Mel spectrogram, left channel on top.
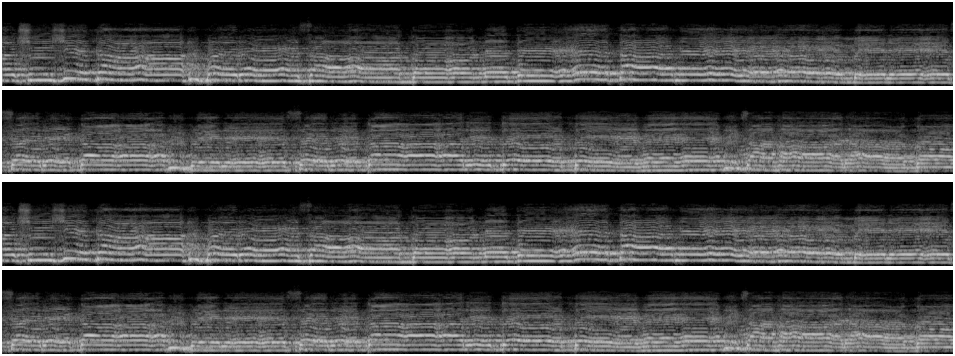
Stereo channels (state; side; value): identical; both; correlation 1.00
